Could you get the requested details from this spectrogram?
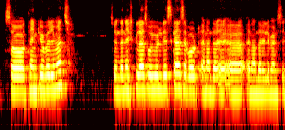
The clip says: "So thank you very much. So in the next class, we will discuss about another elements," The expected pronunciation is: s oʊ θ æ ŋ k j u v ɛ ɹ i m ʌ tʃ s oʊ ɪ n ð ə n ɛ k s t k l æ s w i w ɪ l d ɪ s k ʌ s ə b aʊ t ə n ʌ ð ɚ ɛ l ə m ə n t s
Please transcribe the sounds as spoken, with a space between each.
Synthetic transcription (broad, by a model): s oʊ t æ ŋ k j u v ɛ ɹ i m ʌ tʃ s oʊ ɪ n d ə n ɛ k s t k l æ s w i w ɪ l d ɪ s k ʌ s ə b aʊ t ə n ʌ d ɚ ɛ l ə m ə n t s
